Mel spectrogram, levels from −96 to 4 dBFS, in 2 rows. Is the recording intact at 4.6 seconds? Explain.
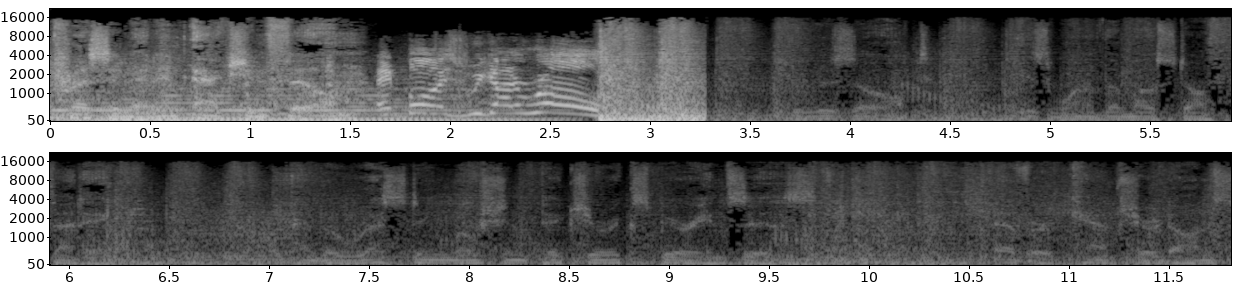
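No, two things are going on there. From 3.27 s to the end, the sound drops by about 24 dB and turns faint. That's likely one channel inverted: one stereo channel has flipped polarity, so whatever both channels share cancels when they're summed to mono.

Right at 4.57 to 4.59 s there's also a quick stutter from overlapping chunks. About 21 ms of audio plays twice because the next chunk starts before the previous one finished. That fits chunks of about 2.5 s, with a small, audible repeat at the join.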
